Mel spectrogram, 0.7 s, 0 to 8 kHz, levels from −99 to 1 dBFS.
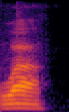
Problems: none marked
